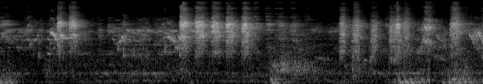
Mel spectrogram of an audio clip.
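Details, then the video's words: Pet budgies chatter in bursts of high, buzzy chirps and scratchy squeaks, with short pauses between the clusters of notes. "Budgies chirping sound"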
